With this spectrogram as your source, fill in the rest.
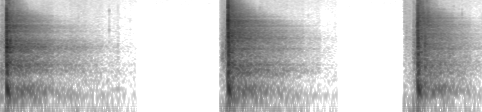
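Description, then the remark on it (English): Three sharp whip lashes strike one after another, a few seconds apart, each a loud crack that trails off quickly into silence. No voices are heard. “But can you imagine someone taking multiple strands of material, all put together in one big whip? And all of a sudden you see and you hear.”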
